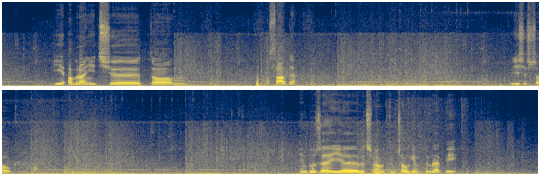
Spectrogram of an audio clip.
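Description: Explosions boom one after another.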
